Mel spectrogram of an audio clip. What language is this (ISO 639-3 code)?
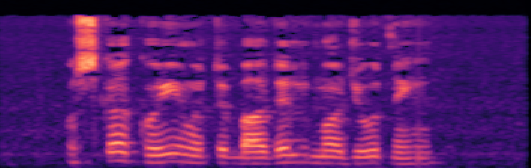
urd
